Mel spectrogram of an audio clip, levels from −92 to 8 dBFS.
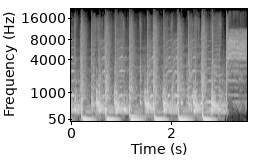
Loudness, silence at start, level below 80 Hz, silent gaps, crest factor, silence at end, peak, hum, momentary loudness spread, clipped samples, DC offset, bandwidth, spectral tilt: -10 LUFS; 0 s; -16 dBFS; none; 10 dB; 0 s; 0 dBFS; none; 2 LU; 0.8%; under 0.1%; over 20 kHz; -3.5 dB/octave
